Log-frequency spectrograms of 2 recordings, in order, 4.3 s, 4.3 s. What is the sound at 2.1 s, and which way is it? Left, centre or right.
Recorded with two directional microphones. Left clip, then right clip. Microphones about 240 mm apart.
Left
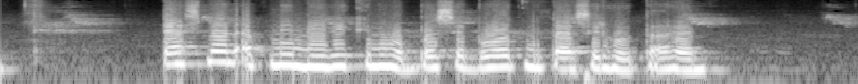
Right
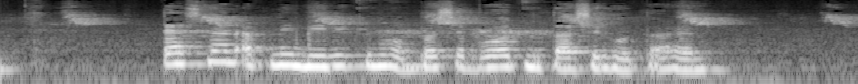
Speech, left.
